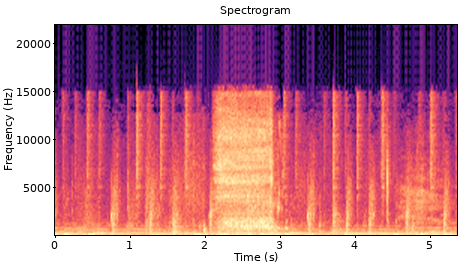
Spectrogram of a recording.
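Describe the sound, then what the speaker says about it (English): Tap water runs and splashes into a jug at a sink for acrylic painting, a steady close hiss and gurgle swelling briefly louder in the middle before easing back. "I'm going to put some water in my jug here."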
